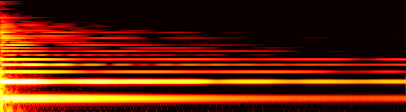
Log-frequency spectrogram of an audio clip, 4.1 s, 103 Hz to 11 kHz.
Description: Index of /90_sSampleCDs/Optical Media International - Sonic Images Library/SI1_Six Pianos/SI1_Distantpiano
